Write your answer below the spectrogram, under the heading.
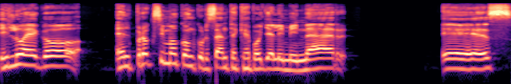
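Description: The voice moves at a very slow pace with fairly even intonation over a quiet background. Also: man. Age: 20s. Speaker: dating show contestant. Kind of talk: casual chat. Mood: playful, amused. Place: studio. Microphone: lapel.

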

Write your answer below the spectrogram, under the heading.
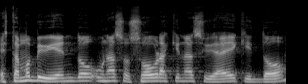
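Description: This is a man with a fairly high pitch. His pitch variation is ordinary. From Quibdó, Chocó, Colombia; Chocó, Colombia. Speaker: municipal ombudsman. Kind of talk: news interview. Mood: serious, concerned. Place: office. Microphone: handheld.

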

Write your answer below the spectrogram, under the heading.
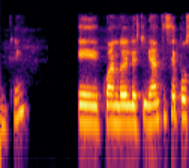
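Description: A woman's voice with fairly even intonation. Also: quiet background. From Dominican Republic. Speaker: mathematics education professor. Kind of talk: interview answers. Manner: halting, many fillers. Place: home room. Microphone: webcam.

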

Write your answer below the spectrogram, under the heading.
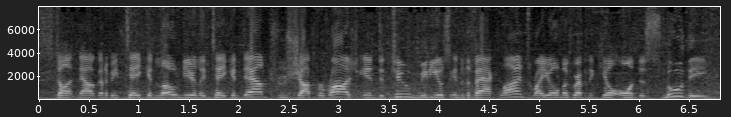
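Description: A man with a high pitch talks at a very fast pace in a raised, projected voice. Background noise is noticeable. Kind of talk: esports commentary. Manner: fast, excitable play-by-play; energetic, urgent.

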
